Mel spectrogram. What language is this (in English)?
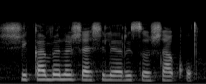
Tsonga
